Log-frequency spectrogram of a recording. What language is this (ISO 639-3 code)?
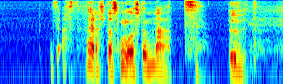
isl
